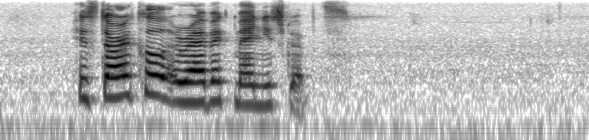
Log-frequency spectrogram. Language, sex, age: English, female, 20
